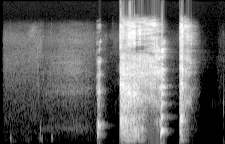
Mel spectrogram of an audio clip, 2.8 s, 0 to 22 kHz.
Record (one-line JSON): {"cough_length": "2.8 s", "cough_amplitude": 32767, "cough_signal_mean_std_ratio": 0.36, "survey_phase": "beta (2021-08-13 to 2022-03-07)", "age": "45-64", "gender": "Female", "wearing_mask": "No", "symptom_cough_any": true, "symptom_headache": true, "smoker_status": "Never smoked", "respiratory_condition_asthma": false, "respiratory_condition_other": false, "recruitment_source": "REACT", "submission_delay": "1 day", "covid_test_result": "Negative", "covid_test_method": "RT-qPCR", "influenza_a_test_result": "Negative", "influenza_b_test_result": "Negative"}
